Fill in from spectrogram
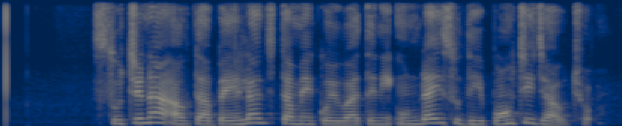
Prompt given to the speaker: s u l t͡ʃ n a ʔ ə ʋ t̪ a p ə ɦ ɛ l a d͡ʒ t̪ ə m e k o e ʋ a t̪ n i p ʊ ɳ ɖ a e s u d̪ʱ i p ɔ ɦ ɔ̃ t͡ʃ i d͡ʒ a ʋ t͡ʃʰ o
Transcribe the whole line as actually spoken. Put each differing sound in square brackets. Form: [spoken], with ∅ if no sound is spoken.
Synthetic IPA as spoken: s u [∅] t͡ʃ n a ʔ [a] ʋ t̪ a p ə ɦ ɛ l a d͡ʒ t̪ ə m e k o [i] ʋ a t̪ n i [ʔ] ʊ ɳ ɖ a [i] s u d̪ʱ i p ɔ ɦ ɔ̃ t͡ʃ i d͡ʒ a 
